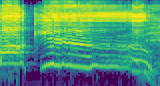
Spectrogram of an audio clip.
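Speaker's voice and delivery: play-acted very high, loud, drawn-out shriek. Retelling a passing fan screaming from his car window: retelling a stranger's scream. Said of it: "rolls down his window as he passes me and screams".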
